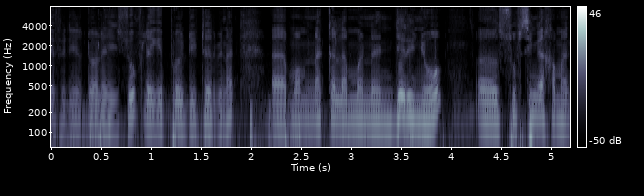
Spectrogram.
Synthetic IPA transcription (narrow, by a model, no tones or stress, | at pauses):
efɐniːrdɔːlɐjsuːflɛɡɛprodik̚təːɾbinɐk̚mɔːmnɐkːɐlɐmɐnɐɲɟəɾiɲɔː | suːfsiŋɡɐxɐmɐn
